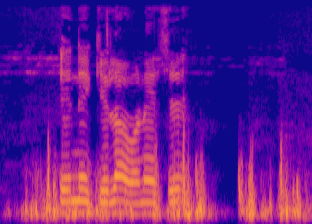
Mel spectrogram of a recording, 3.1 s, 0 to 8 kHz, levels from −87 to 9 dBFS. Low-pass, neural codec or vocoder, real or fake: 7.2 kHz; none; real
